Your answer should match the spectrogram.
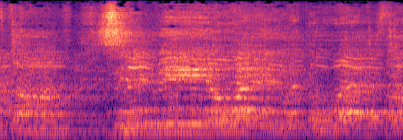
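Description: Live band music with sung vocals, heard from the stands of a large arena, where many voices seem to blend together in the singing.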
